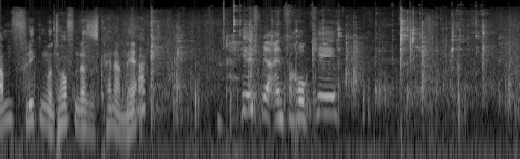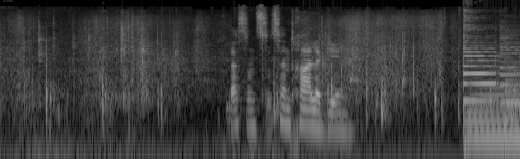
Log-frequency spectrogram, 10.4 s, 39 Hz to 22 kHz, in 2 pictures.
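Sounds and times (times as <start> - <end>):
speech: 0.0 - 1.8, 2.4 - 3.6, 7.5 - 9.0
broken glassy shards clinking as they are gathered: 1.5 - 7.1.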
